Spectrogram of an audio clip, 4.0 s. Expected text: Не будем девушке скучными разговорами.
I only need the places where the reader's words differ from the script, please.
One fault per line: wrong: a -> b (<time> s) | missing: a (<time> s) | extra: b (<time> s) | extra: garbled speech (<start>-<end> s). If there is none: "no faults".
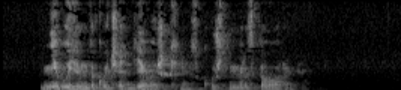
extra: докучать (0.9 s)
